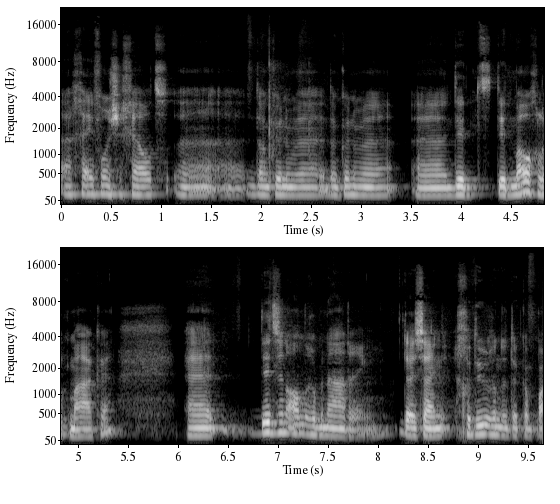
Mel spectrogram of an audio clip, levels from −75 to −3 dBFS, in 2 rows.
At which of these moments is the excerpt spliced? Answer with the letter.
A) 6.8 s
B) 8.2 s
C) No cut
B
